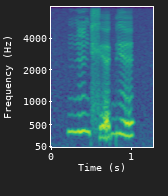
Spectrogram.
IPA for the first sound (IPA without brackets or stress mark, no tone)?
ŋ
